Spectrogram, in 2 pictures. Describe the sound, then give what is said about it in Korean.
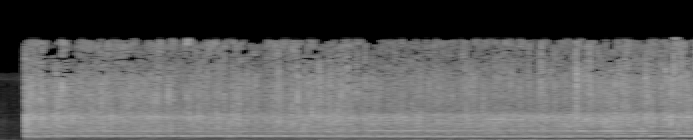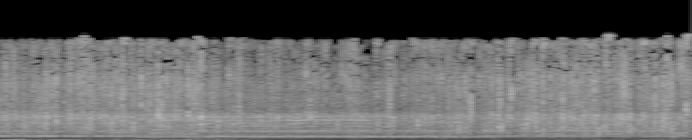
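A large crowd of Pyongyang residents in North Korea roars and cheers continuously outdoors in the dark, a dense wall of voices and shouting that stays loud and steady throughout, with faint clatter mixed into the din. “함성 소리 때문에 잘 들릴 수 있는지 모르겠지만 현장에서 직접 녹음한 음성입니다.”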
